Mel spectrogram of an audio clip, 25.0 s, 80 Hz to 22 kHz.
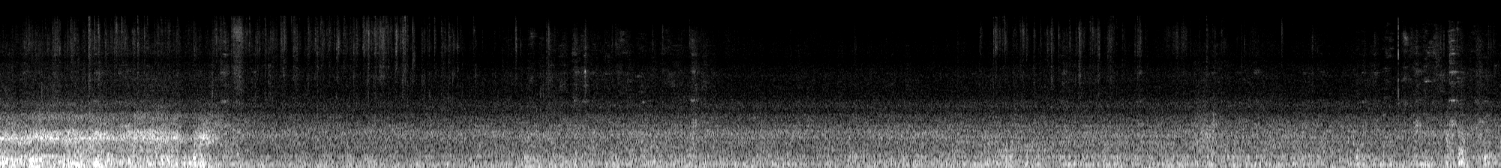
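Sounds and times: train wheels rumbling on rails: 0.0s - 25.0s.

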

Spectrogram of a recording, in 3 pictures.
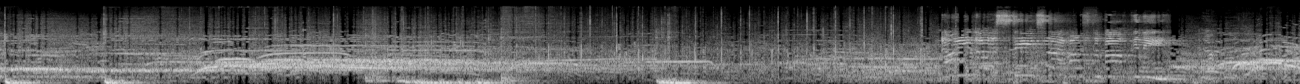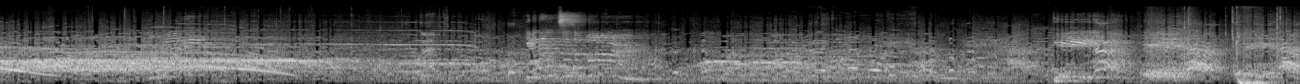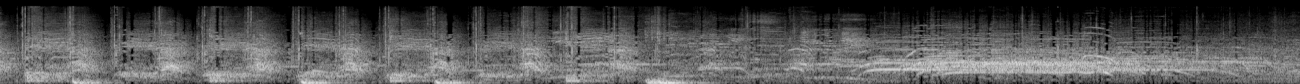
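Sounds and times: crowd cheering and shouting: 0.0s - 39.0s
sharp claps: 24.8s - 33.6s
heavy low thuds: 32.5s - 33.2s.

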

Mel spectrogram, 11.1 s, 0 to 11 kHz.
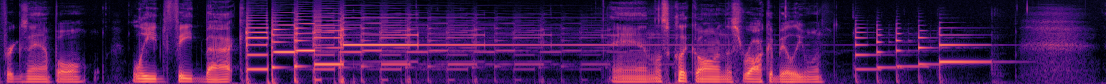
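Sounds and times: distorted electric guitar notes: 2.4s - 10.0s.

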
